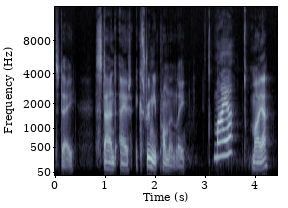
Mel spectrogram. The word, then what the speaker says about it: Maya: civilizations of which the mayor who I'm going to talk about today Stand Out extremely prominently Maya Maya did I say mayor Maya it's spelled Maya but I of course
